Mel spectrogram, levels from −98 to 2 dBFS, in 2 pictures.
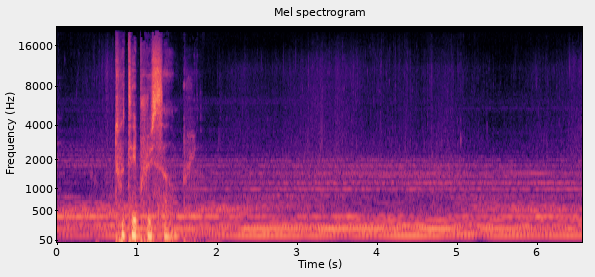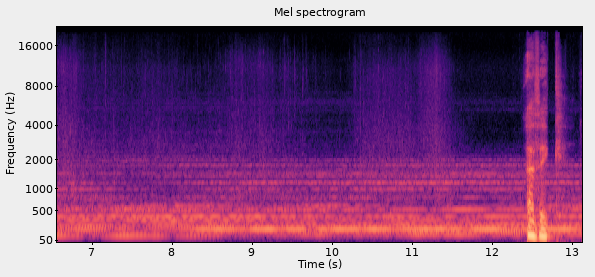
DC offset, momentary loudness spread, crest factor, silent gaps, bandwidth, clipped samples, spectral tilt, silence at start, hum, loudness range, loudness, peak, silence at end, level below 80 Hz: under 0.1%; 15 LU; 24 dB; none; 19.5 kHz; under 0.1%; -4.5 dB/octave; 0 s; none; 10 LU; -25 LUFS; 0 dBFS; 0 s; -42 dBFS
